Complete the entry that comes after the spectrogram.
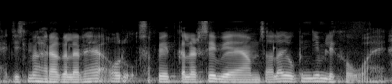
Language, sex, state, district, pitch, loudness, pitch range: Hindi, male, Uttar Pradesh, Shamli, 125 Hz, -18 LUFS, 115-140 Hz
